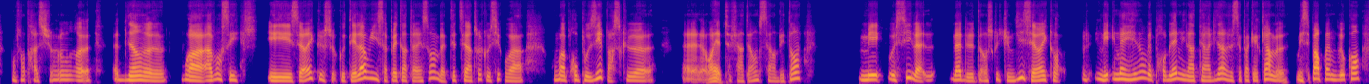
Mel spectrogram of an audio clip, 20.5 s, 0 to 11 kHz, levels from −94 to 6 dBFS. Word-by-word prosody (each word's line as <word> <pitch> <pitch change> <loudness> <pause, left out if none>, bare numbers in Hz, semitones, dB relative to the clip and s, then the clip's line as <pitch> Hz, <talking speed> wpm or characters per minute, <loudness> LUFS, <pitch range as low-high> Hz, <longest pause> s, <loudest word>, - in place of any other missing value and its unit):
concentration, 170 +3 -5
heu 155 - +2 0.4
heu, - - -2
bien, 170 0 +4
heu, 140 -3 +2 0.2
moi 160 -6 +6
avancer 170 +1 +1 0.4
et 140 -2 +4
c'est - - +1
vrai 205 +4 +4
que 195 -5 -5
ce - - -6
côté-là, 145 - +3
oui, 230 -4 0
ça 155 -3 -6
peut 150 - -2
être 150 - -1
intéressant, 140 - -3
bah, - - -3
peut-être 160 -2 -8
c'est 155 - +2
un 145 - +2
truc 190 +4 -8
aussi 155 +5 -5
qu'on 150 - -10
va 130 -2 0 0.4
qu'on - - -10
m'a 170 -2 +3
proposé 165 - +1
parce - - -7
que, 160 - -7
heu 150 -2 0 0.5
heu, - - -3
ouais, - - +4
te - - -12
faire - - -8
interrompre 145 +7 -6
c'est - - -9
embêtant. 130 - -1 0.9
Mais 180 0 +5
aussi 200 +7 +1
là 190 - +4
l 165 +3 -8 0.3
là 175 -2 +4
de 140 -5 -3
dans 135 - -6
ce - - -9
que 195 - -6
tu 155 -4 -6
me 145 - -3
dis 245 +9 +3
c'est 150 -8 +2
vrai 165 +3 +3
quand 155 -5 -5 0.5
mais 185 -5 +3
imaginons 205 +3 +2
le 190 - +1
problème, 180 +5 0
il 175 -3 -1
intervient 155 +6 -1
je 165 - -4
sais 140 - -8
pas, 155 - -4
quelqu'un 200 +6 +1
me 90 - -3
mais 165 - 0
c'est - - -7
pas 220 - +7
un - - +8
problème 195 -2 -1
bloquant 205 +5 +1
170 Hz, 205 wpm, -22 LUFS, 150-195 Hz, 0.9 s, un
